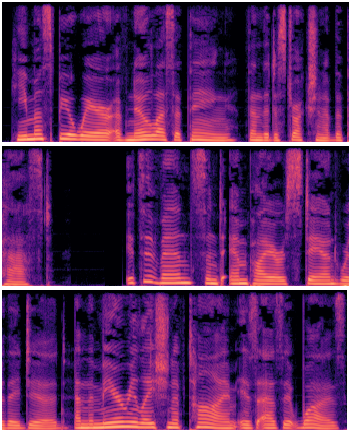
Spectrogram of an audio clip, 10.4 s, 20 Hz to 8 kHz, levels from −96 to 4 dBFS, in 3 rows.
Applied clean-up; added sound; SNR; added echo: none; none; none; none.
